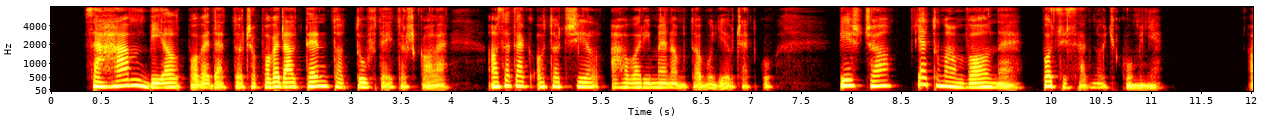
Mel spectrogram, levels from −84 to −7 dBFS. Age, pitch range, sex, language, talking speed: 50-69, 145-175 Hz, female, Slovak, 160 wpm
